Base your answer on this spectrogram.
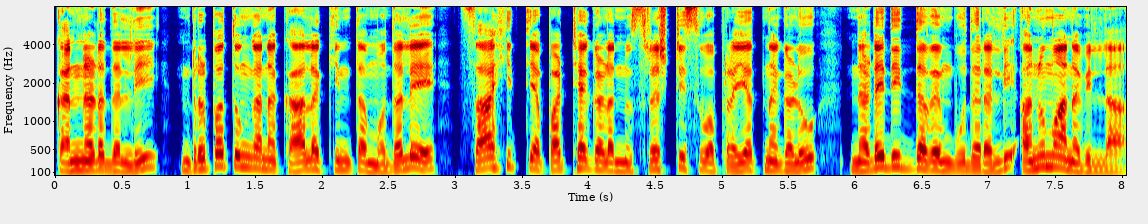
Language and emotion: Kannada, neutral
